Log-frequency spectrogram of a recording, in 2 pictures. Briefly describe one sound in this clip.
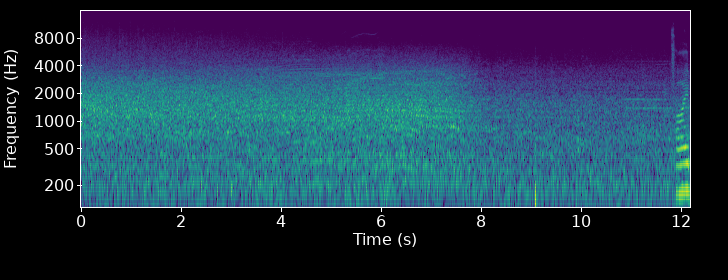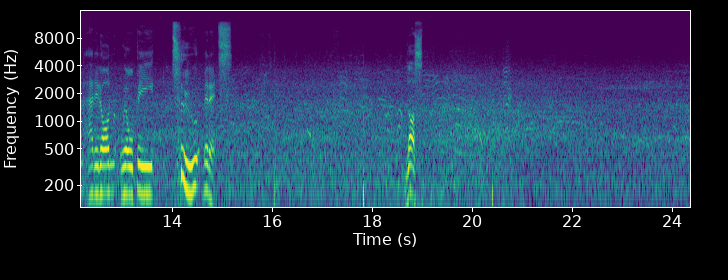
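A stadium crowd roars steadily, then quietens.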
